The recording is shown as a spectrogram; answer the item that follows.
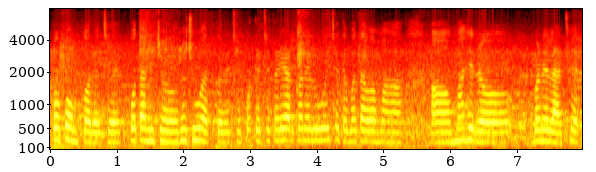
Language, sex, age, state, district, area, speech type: Gujarati, female, 18-30, Gujarat, Junagadh, rural, spontaneous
